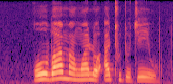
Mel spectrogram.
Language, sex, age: Northern Sotho, male, 21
